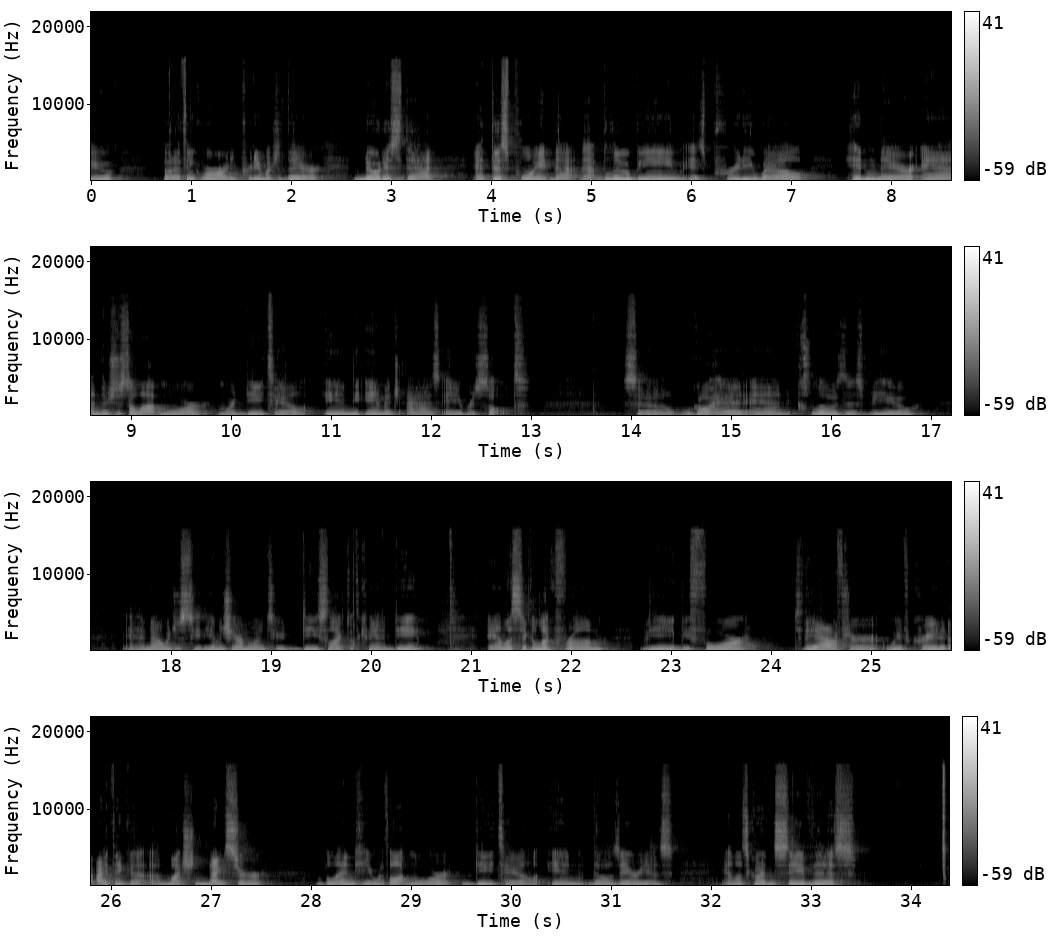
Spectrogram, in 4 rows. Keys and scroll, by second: 3.7 v, 10.1 b, 19.9 super+d.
